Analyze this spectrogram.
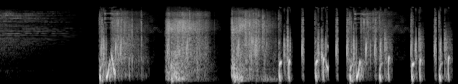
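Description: Candies burst with sparkling pops.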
